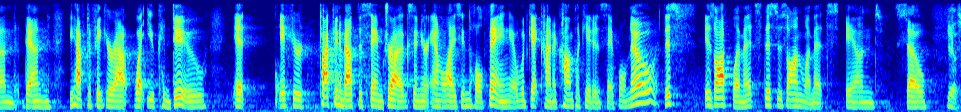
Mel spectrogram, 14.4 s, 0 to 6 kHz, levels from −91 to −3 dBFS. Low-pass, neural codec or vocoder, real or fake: 5.4 kHz; vocoder, 22.05 kHz, 80 mel bands, WaveNeXt; fake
